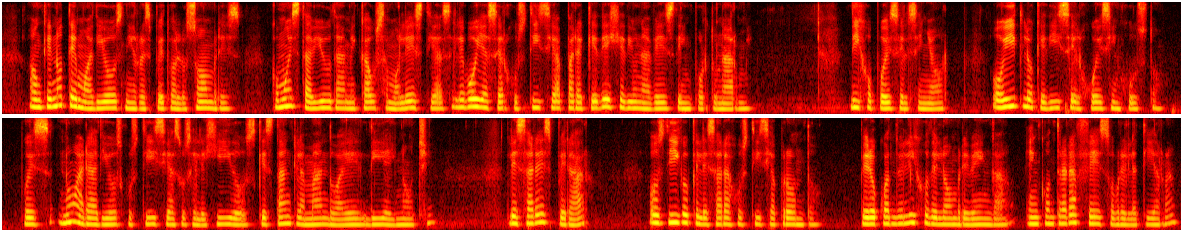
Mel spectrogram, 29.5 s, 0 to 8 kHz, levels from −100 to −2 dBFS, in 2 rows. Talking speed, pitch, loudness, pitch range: 160 wpm, 165 Hz, -33 LUFS, 160-185 Hz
